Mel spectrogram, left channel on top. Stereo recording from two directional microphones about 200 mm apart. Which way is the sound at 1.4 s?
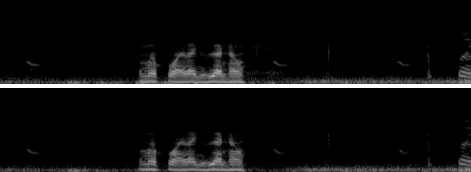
Centre (ahead or behind).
